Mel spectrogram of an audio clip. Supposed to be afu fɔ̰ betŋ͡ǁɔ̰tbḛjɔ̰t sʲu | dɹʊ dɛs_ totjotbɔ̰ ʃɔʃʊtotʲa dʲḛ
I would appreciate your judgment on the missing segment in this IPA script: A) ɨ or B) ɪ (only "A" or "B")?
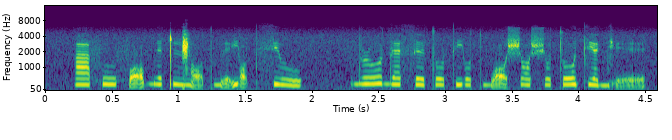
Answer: B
